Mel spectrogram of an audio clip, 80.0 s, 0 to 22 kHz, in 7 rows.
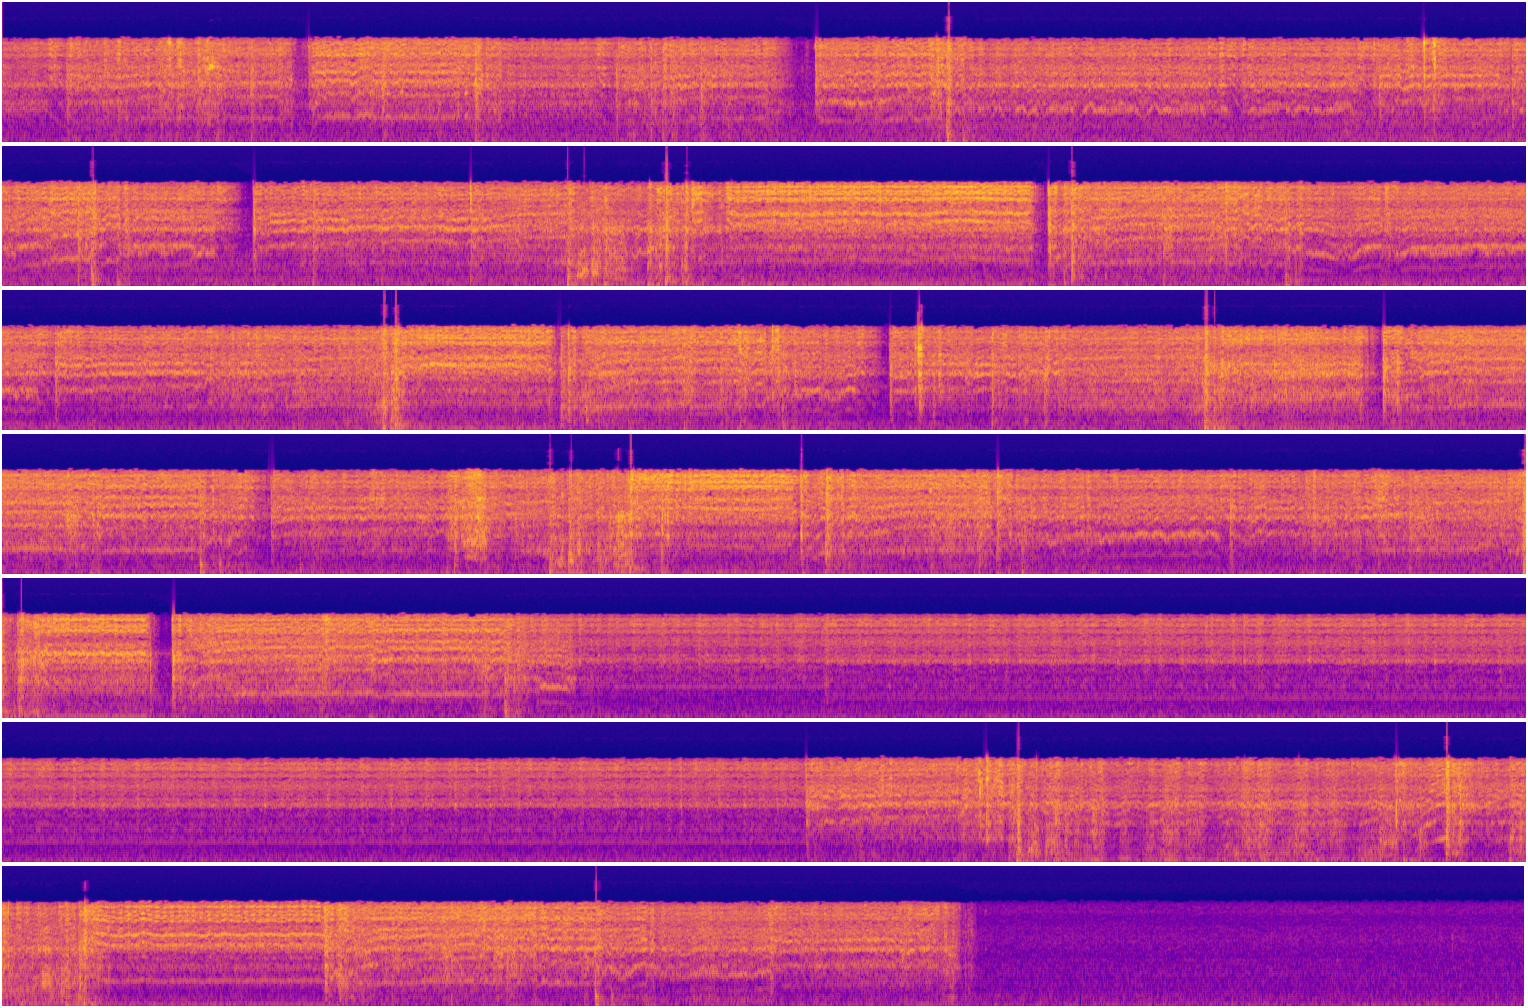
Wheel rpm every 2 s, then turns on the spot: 170, 190, 150, 170, 160, 170, 160, 210, 150, 140, 200, 180, 200, 150, 180, 210, 160, 210, 190, 180, 190, 190, 190, 160, 210, 130, 120, 120, 120, 120, 120, 150, 190, 180, 160, 130, 200, 170, 0, 0.
18-20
